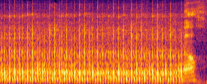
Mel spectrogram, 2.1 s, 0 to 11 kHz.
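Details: Poulan 306A chainsaw, run after years of sitting and a carburetor rebuild, still needing tuning: buzzy idle that pulses and sags unevenly before dying away; bogging at idle.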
